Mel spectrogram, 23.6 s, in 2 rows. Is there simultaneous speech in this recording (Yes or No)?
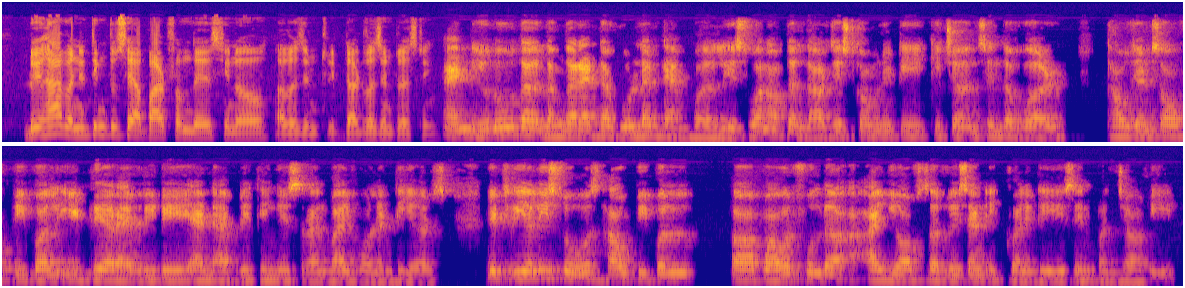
No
